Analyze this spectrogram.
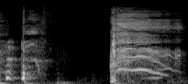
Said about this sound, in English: Just wanted to cough there for a second.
